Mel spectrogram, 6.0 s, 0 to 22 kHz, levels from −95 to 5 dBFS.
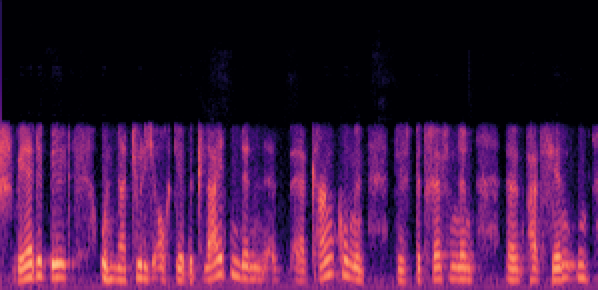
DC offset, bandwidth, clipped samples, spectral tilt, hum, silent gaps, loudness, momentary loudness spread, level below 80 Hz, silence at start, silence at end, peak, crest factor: under 0.1%; 3.9 kHz; under 0.1%; -10 dB/octave; none; none; -22 LUFS; 13 LU; -56 dBFS; 0 s; 0 s; -4 dBFS; 18 dB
